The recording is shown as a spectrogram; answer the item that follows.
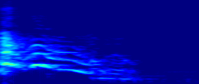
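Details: German Shepherd indoors, a dog that quickly puts on its backpack when it hears it is going out, gives a single loud bark that starts high and slides downward, fading within a second; a person speaks Spanish just before and after.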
